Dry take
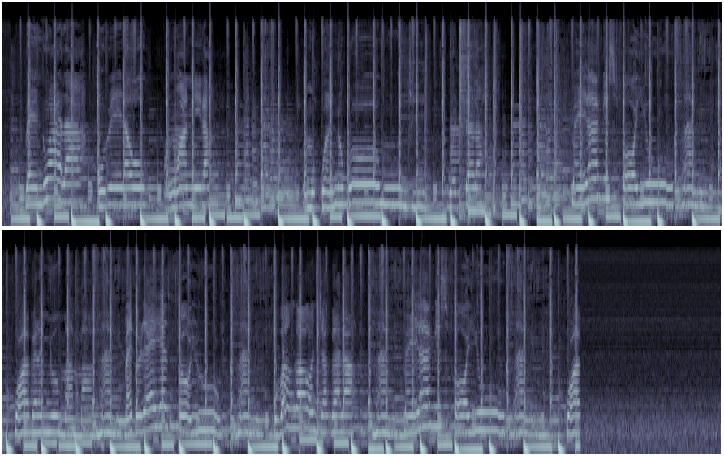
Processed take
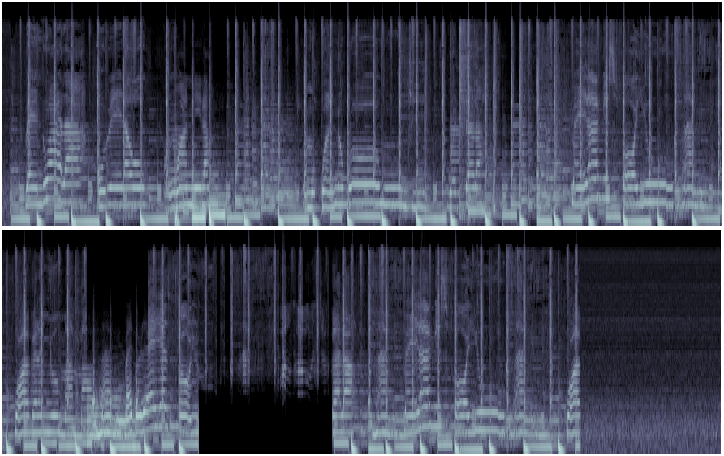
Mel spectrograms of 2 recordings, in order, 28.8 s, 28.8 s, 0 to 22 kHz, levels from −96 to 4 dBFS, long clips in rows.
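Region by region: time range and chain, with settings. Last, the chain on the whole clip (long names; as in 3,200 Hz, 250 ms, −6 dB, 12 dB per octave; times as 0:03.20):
0:03.49–0:04.51: high-pass filter 110 Hz 24 dB per octave + spectral tilt −4.5 dB per octave + notch filter 2,300 Hz, Q 20
0:16.10–0:17.33: low-pass with resonance 920 Hz, resonance Q 1.8 + envelope flattener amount 50%
0:18.33–0:21.02: Butterworth high-pass 1,700 Hz 48 dB per octave + high-shelf EQ 9,200 Hz +7.5 dB + output level in coarse steps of 20 dB
whole clip: no processing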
